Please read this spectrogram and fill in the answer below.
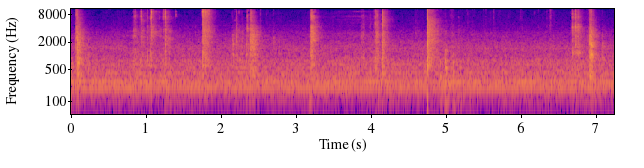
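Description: Plastic Lego bricks clicking and clattering as they are handled on a table and pressed together: about a dozen sharp, irregular clicks over a steady low hum.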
